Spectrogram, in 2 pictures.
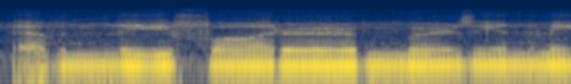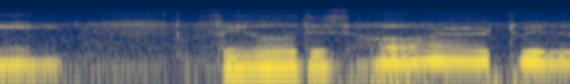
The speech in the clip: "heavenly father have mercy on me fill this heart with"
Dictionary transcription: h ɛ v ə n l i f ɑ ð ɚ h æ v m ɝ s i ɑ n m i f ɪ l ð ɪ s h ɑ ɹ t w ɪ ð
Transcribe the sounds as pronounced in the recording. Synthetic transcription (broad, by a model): h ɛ v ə n l i f ɑ ð ɚ m ɝ s i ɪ n m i f ɪ l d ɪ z h ɑ ɹ t w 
